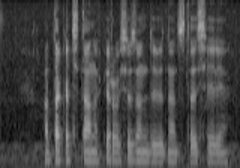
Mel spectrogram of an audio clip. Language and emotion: Russian, neutral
